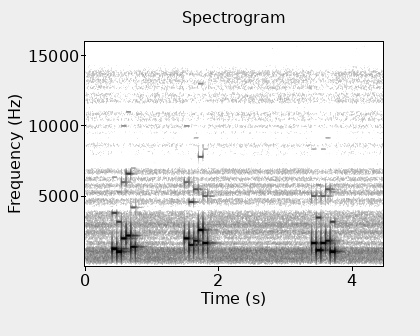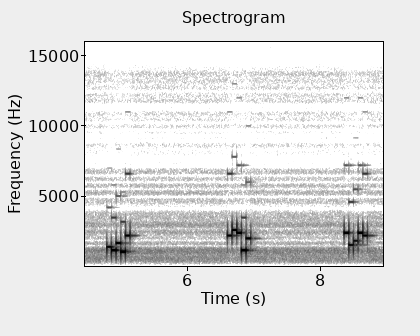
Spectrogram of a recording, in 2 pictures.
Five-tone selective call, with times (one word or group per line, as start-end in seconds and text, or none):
0.4-0.7 31894
1.5-1.8 85776
3.4-3.7 62671
4.8-5.1 42619
6.6-6.9 99028
8.3-8.7 05709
